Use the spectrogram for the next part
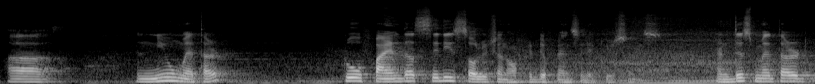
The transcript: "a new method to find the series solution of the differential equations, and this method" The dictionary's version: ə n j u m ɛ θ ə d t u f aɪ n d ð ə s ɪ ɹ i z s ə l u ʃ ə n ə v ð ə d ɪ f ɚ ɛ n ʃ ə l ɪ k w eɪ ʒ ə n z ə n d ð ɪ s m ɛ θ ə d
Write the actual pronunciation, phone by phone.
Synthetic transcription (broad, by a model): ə n j u m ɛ t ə d t u f aɪ n d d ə s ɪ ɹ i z s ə l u ʃ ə n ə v d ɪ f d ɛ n s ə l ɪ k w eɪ ʃ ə n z ə n d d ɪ s m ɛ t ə d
